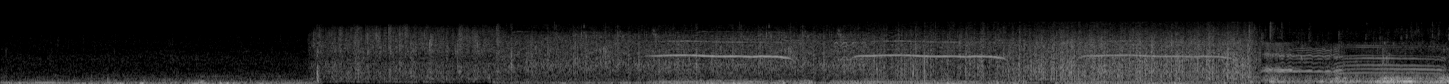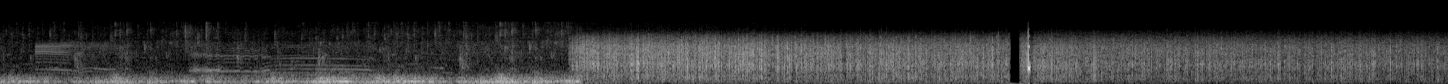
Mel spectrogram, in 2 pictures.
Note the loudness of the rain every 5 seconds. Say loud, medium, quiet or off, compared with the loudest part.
quiet, quiet, medium, medium, loud, medium.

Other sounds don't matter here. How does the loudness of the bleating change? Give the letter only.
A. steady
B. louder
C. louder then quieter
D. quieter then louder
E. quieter
E.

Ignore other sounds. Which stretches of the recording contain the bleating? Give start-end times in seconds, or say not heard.
6.5-18.3.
